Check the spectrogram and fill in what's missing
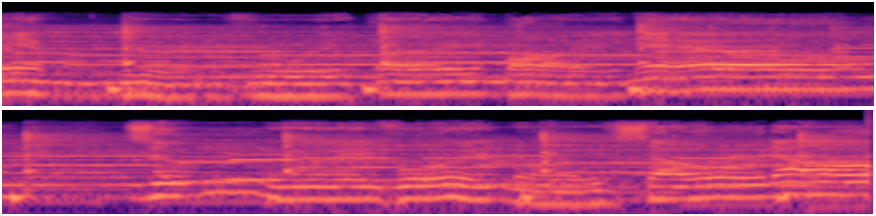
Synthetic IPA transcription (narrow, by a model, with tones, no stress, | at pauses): ɗɛ˧mmɨ˨˩ənvu˧˩jt̪əː˧jmɔ˨˩jɗɛ˧˦w | zɨ̰˧˥ŋŋɨ˨˩əjvu˧jno˧˨˦jsə˧wɗə˧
